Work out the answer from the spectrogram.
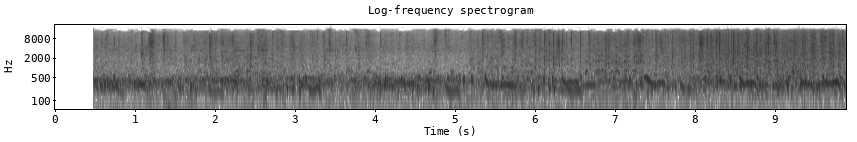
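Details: Domestic pigeons cooing together: a dense, continuous layer of low, rolling coos overlapping throughout, with faint clicks and rustles above and no pauses.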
